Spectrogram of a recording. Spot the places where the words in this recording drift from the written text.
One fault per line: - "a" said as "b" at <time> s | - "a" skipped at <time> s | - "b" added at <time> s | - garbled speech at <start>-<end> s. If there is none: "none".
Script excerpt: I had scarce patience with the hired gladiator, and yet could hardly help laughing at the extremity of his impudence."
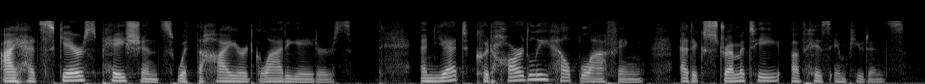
- "gladiator" said as "gladiators" at 2.5 s
- "the" skipped at 6.9 s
